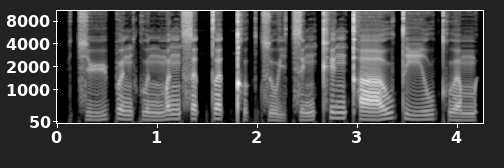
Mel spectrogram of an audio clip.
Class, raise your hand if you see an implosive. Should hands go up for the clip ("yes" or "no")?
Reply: no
